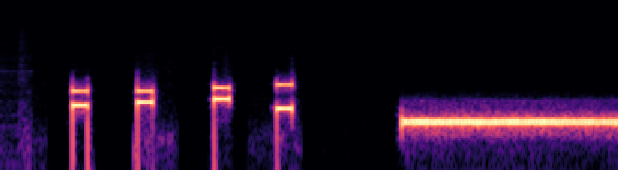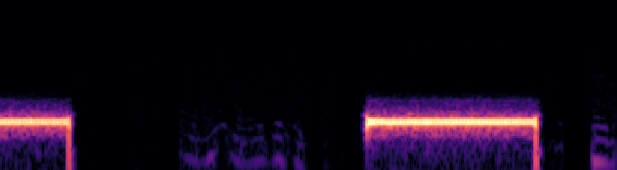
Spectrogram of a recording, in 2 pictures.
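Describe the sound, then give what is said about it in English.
A telephone dials a number with four short electronic tone beeps, then two long, steady, low ringing tones separated by a pause of silence. “Only way is to call her and ask, so let's just do this. Here we go. I'm going to dial her number right now.”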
